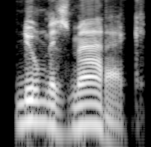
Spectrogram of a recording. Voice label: "numismatic", American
